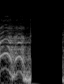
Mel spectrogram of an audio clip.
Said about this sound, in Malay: Itu kuda.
